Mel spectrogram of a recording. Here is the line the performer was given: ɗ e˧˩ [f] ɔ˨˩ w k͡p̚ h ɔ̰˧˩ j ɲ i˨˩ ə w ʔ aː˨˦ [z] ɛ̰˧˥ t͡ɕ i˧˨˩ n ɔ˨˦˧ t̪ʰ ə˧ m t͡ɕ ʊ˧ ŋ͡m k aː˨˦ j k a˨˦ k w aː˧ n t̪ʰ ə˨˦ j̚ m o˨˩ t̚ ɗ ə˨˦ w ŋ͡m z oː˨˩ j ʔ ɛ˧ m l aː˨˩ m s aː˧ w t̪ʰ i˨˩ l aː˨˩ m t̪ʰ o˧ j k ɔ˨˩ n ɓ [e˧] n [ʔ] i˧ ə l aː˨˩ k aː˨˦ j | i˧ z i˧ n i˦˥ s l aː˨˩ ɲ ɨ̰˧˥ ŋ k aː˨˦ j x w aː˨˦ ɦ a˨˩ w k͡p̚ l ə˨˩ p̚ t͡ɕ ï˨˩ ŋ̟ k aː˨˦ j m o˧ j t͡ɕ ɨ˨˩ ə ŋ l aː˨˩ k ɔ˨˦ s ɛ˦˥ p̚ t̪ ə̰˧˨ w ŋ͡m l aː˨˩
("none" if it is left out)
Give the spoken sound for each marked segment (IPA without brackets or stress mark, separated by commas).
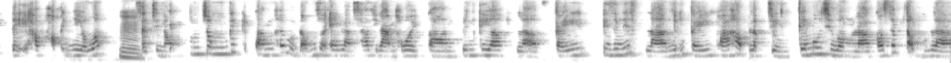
h, s, e˧, k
